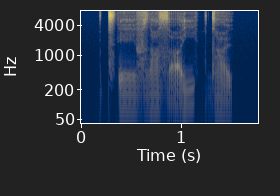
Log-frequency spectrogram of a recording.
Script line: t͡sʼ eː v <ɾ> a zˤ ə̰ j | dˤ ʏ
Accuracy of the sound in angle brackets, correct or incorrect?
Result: incorrect: l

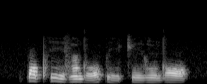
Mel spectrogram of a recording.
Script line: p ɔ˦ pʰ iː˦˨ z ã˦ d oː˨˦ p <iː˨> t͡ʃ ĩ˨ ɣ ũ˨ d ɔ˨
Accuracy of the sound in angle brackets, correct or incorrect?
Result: correct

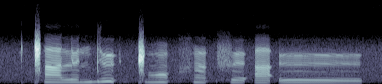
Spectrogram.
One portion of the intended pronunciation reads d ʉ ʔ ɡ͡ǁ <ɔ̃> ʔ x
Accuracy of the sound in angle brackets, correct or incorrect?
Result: correct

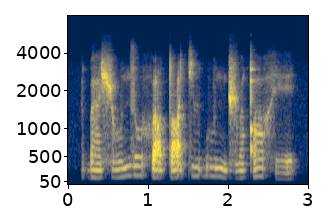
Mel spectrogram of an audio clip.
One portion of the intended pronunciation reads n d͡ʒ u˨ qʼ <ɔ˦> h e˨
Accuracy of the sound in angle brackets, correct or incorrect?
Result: correct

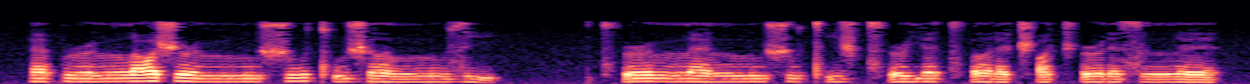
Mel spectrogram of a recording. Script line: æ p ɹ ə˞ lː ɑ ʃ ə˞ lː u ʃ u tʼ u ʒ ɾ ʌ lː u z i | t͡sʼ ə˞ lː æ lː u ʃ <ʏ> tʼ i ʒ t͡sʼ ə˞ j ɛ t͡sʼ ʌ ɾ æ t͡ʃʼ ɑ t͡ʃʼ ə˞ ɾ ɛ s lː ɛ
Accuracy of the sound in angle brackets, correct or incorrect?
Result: incorrect: u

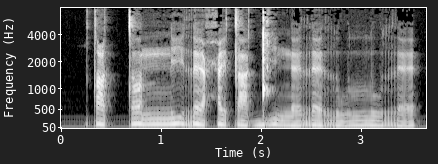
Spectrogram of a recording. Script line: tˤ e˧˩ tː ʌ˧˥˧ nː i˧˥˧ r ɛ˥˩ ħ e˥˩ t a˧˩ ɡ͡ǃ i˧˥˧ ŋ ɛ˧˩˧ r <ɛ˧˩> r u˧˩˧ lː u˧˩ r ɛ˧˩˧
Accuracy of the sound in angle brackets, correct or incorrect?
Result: incorrect: ɛ˥˩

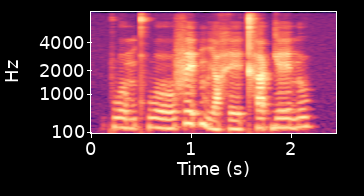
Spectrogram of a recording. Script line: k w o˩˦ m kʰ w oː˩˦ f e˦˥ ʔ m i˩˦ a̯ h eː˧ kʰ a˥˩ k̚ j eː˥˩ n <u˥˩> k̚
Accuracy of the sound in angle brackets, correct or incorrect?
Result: correct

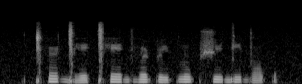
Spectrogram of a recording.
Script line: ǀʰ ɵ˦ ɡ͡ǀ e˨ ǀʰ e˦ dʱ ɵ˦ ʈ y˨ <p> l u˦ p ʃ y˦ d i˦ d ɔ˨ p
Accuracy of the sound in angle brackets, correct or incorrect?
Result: correct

